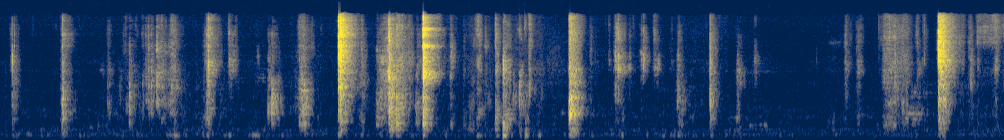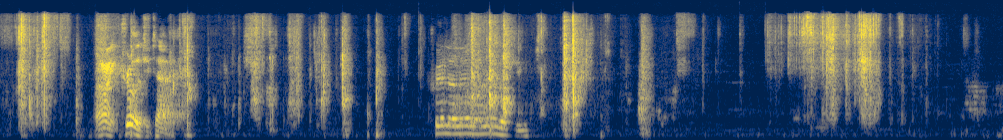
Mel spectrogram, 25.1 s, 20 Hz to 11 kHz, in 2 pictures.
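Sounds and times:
pack wrappers rustling: 22.1 - 24.2.

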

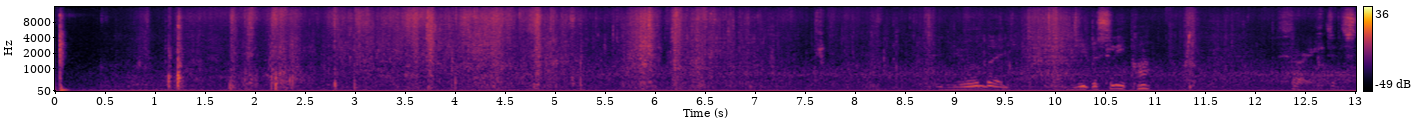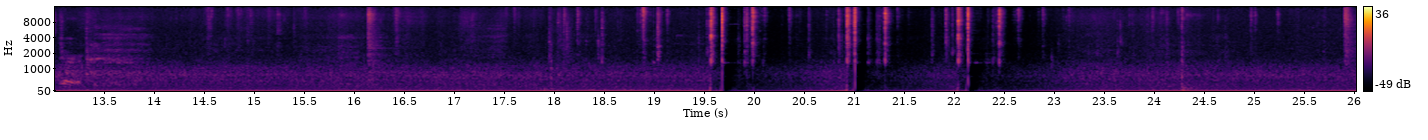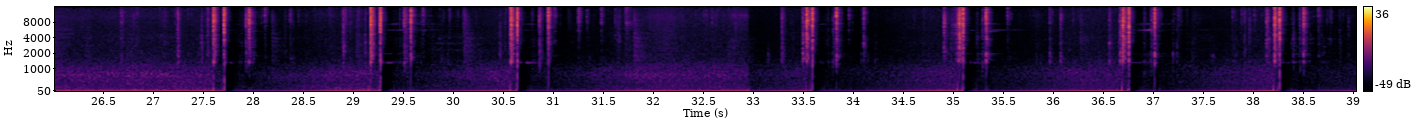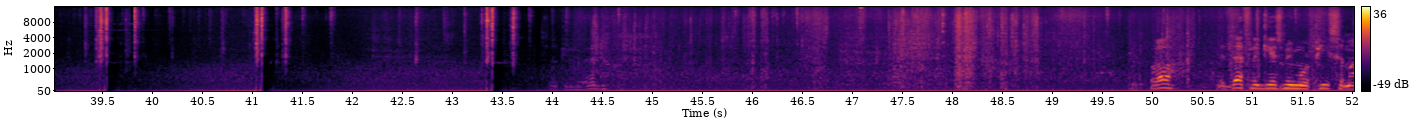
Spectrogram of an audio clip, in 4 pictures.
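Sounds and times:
steady rushing hiss: 44.0 - 52.0.

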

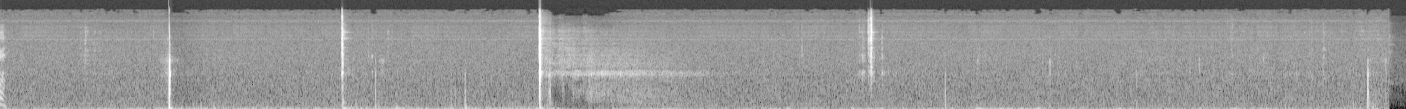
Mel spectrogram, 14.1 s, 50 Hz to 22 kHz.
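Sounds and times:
shotgun cracks: 5.4 - 6.9.

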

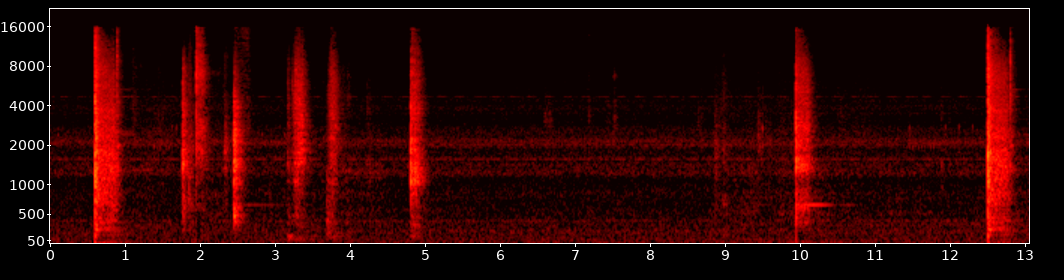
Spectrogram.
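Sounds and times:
air pistol firing: 0.6 - 1.0, 12.5 - 13.0.

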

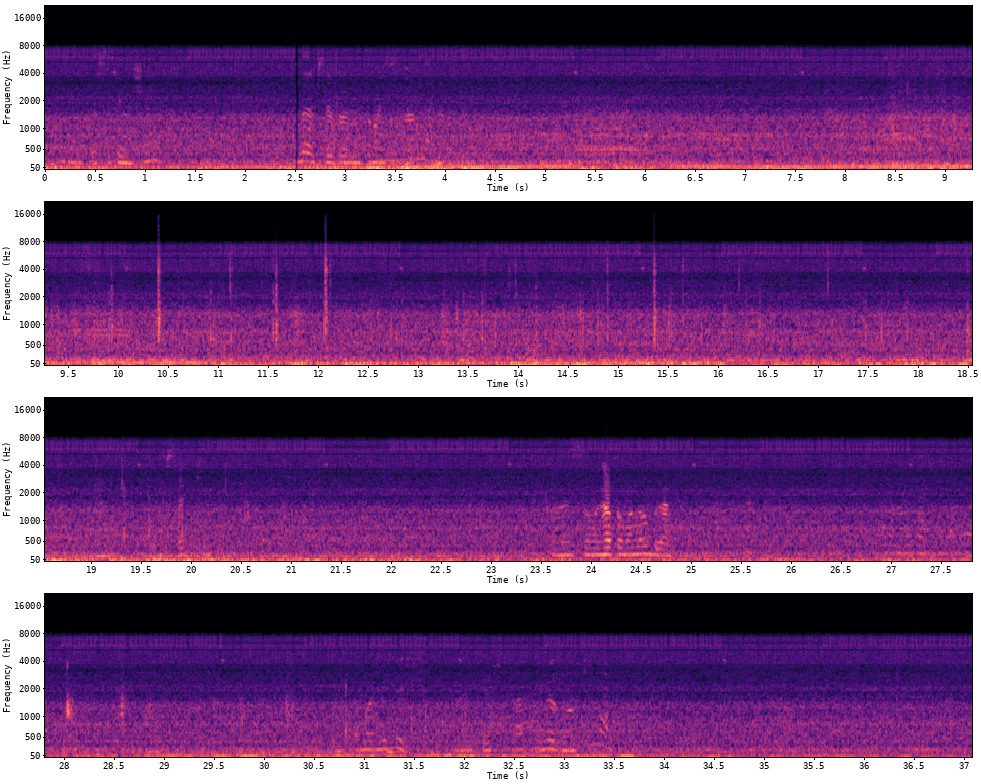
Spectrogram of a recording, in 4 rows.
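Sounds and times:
car engine hum: 0.0 - 37.0
road rumble: 0.0 - 37.0
sharp clicks and knocks: 8.4 - 21.6, 27.9 - 32.2.

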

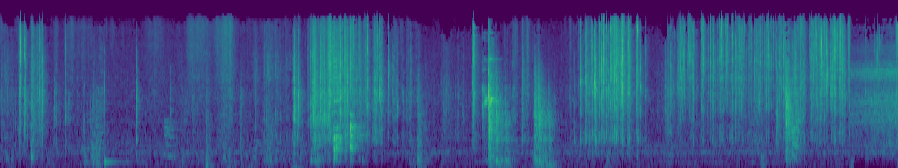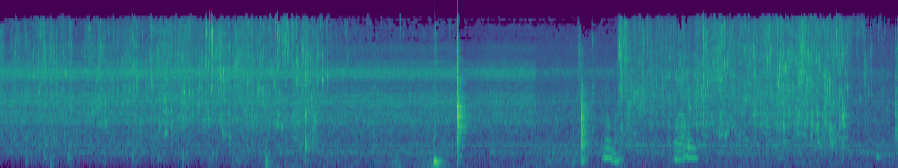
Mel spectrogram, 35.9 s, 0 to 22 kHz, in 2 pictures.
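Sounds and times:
powder rustling from packet: 5.9 - 8.3, 11.4 - 17.1
water pouring into pot: 17.4 - 24.9, 30.3 - 35.5.

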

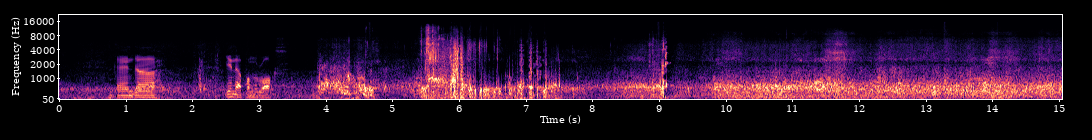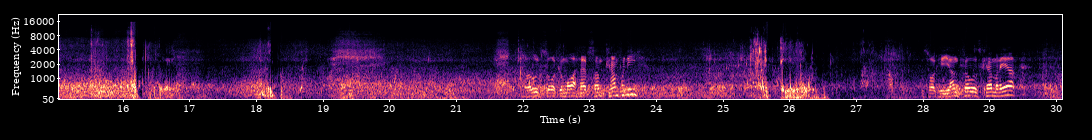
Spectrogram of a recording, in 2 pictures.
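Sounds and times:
wind on microphone: 0.0 - 30.0
water splashing against camera: 3.8 - 7.8, 8.8 - 9.3, 15.4 - 17.3, 24.7 - 27.9.

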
